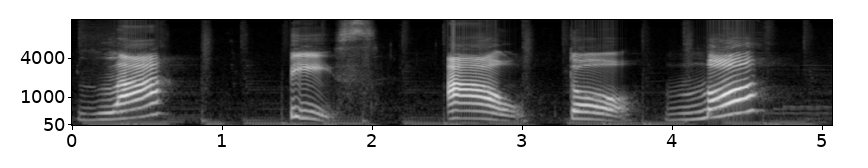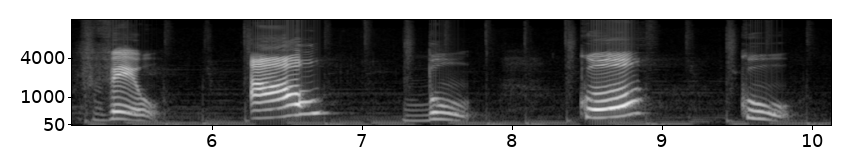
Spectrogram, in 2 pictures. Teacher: a sílaba tônica de todas essas palavras que acabei de ler elas estão na penúltima sílaba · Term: paroxítonas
